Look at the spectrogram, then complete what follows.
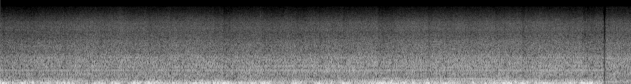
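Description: Boat motor running under heavy wind buffeting on the microphone: a dense gusty rumble with a faint steady tone above it. The rumble drops off abruptly just before the end.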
